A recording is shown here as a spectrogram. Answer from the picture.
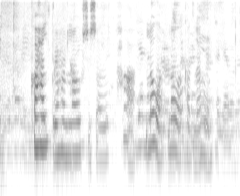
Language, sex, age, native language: Icelandic, female, 11, Icelandic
